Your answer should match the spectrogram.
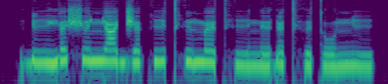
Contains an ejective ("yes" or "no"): no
